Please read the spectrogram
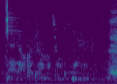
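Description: Near silence on a video-call feed, with one short click just after the start and a very faint, muffled voice-like murmur: the panelist's audio is not coming through.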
